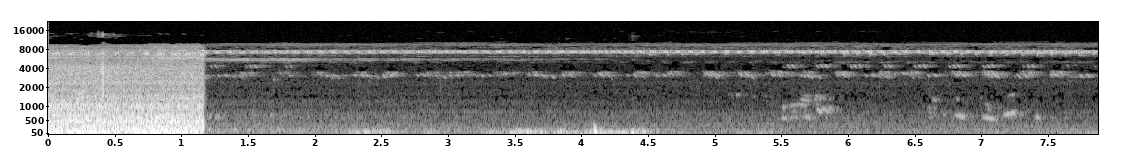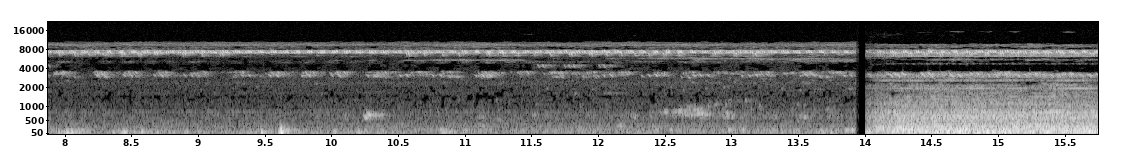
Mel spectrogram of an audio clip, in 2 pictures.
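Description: Crickets and other night insects chirring steadily, a high continuous trill over a rapidly pulsing chirp. It opens with about a second of loud, even jet-engine noise that cuts off abruptly, and a louder rushing noise cuts back in near the end.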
